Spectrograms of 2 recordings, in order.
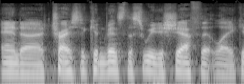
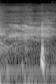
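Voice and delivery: laugh; 9 dB quieter than usual. Real, not acted. Laughing at the dog bit.

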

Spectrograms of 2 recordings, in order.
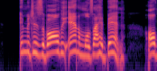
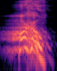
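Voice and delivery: mild yell; 5 semitones higher than usual. Acted. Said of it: "Jake yelled".

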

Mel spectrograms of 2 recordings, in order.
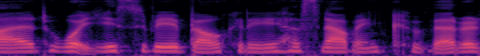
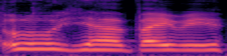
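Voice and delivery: hammed-up sexy purr; mock seductive, playing it up; 3 semitones higher, 8 dB louder, slower than usual. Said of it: "That sounds sexy".

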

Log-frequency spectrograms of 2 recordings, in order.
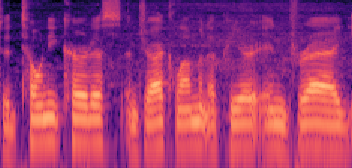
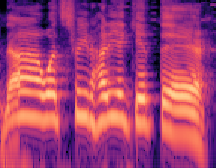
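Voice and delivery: mocking voice; 13 semitones higher, 5 dB louder than usual. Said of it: "They're like".

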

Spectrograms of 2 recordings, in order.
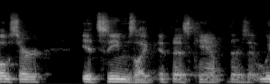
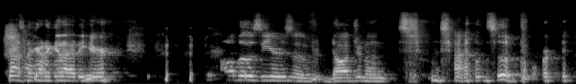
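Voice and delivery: loud, higher, talking through laughter; laughing; 8 semitones higher, 4 dB louder than usual. Real, not acted. Game master jokes with players about child support, laughing. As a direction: crack up while trying to get the joke out. Cracking up over running joke.

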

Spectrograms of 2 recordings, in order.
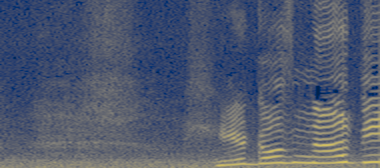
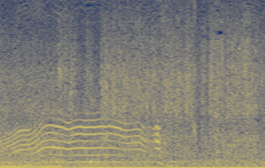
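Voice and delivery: wounded soldier gasping; 3 semitones higher, 4 dB louder than usual. Acted. Ramon chopped by fan.

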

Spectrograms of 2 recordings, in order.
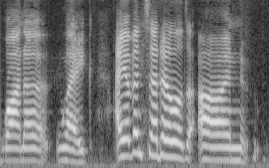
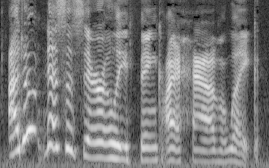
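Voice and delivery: ordinary talk

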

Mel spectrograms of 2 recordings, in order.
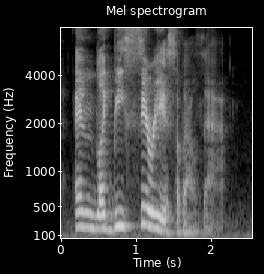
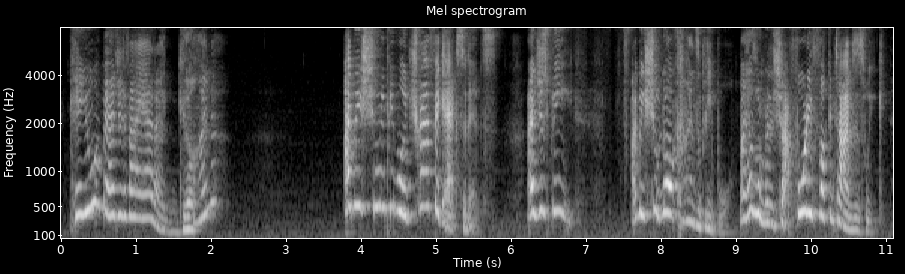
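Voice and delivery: high-pitched comic outrage; worked-up rant; 12 semitones higher, 4 dB louder than usual. Real, not acted. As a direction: rant way up high, getting louder. Comic rant about her temper.

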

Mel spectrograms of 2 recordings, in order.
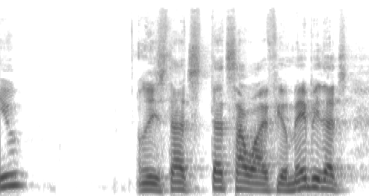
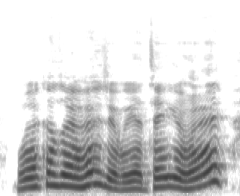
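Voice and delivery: a higher, louder put-on voice of a drive-through worker at the speaker box; 6 semitones higher, 5 dB louder, much faster than usual. Retelling a drive-through visit, imitating the worker on the speaker, higher and louder. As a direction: mimic the garbled worker at the order box. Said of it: "somebody comes on and they say".

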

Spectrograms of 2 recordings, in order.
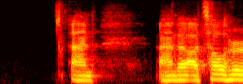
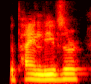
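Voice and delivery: usual speaking voice

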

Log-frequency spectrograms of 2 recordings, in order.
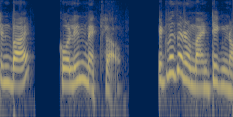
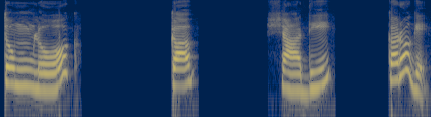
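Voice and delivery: तुम लोग, कब, शादी, करोगे with pauses; slow Hindi drill; slow, word by word; faster than usual. Shown as a demonstration. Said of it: "I'll say it again slowly".

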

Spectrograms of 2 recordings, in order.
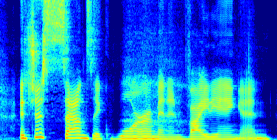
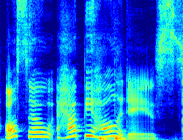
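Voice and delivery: cheery; 10 semitones higher than usual. Real, not acted. Cheery holiday greeting.

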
